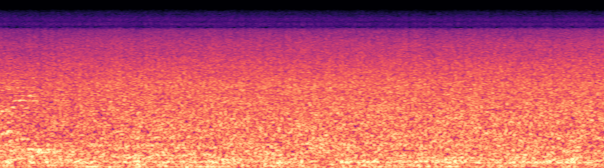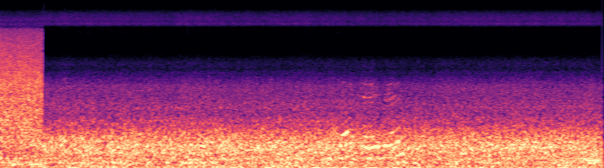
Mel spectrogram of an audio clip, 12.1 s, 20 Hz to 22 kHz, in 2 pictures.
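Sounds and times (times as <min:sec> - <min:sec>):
waterfall roaring in a cave: 0:00.0 - 0:06.5.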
